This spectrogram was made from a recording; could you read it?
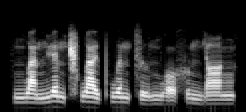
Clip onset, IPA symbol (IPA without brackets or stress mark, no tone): n̪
